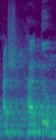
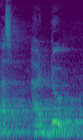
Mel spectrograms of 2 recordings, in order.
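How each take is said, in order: First: It uses an sh sound. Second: It uses a plain s sound. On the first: The speaker calls it right. "ash shin" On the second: The speaker calls it wrong. "bukan ashadu"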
